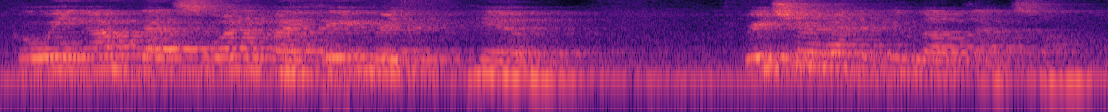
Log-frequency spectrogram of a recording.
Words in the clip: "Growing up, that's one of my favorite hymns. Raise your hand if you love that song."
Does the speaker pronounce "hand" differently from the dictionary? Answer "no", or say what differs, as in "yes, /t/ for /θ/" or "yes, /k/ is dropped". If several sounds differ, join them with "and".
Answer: yes, /n/ is dropped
